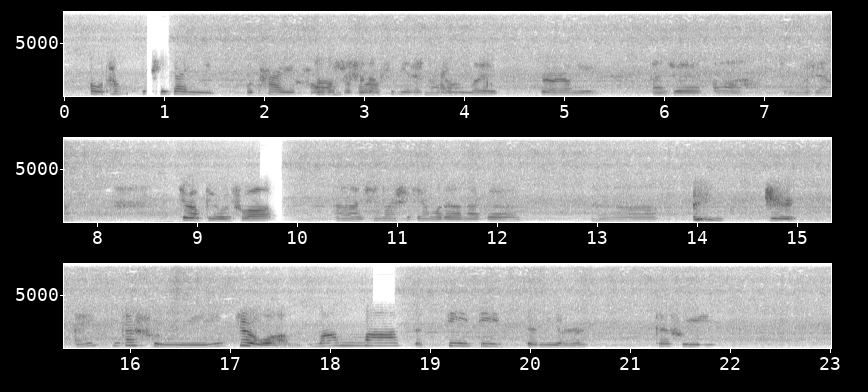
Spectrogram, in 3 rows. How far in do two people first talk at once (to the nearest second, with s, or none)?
3 s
